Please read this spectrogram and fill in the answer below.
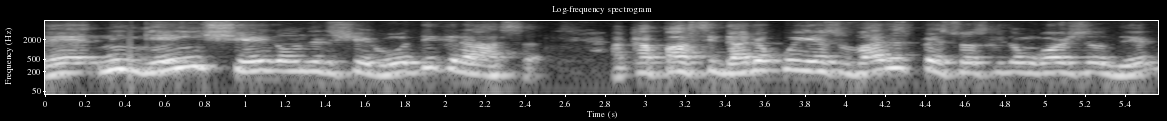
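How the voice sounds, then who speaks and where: A man talks at a moderate pace in a high pitch, and his pitch varies in an ordinary way. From Mossoró, Rio Grande do Norte, Brazil. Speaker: political commentator, journalist and lawyer. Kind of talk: political talk show commentary.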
